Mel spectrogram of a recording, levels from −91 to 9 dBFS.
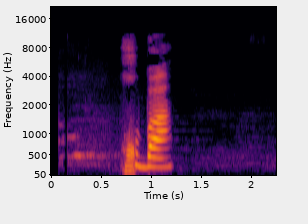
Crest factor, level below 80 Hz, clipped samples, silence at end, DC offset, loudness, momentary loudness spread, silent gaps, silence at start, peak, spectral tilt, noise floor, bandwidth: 22 dB; -64 dBFS; under 0.1%; 1.05 s; under 0.1%; -20 LUFS; 26 LU; none; 0.25 s; -2 dBFS; -4.5 dB/octave; -66 dBFS; 11.5 kHz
